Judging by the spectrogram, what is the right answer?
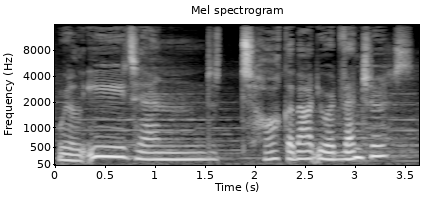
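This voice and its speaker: In a video game cutscene, an actress plays a refined noblewoman with formal poise and cool flirtation. Her voice is fairly low, slow and dark-toned, set against music and a long hall reverb.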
